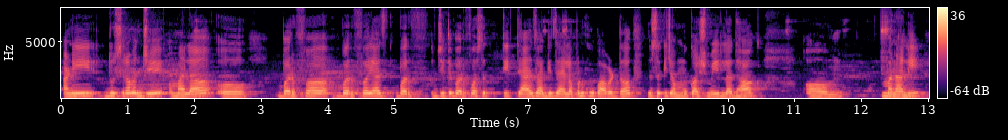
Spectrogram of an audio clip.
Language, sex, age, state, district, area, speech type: Marathi, female, 18-30, Maharashtra, Mumbai Suburban, urban, spontaneous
